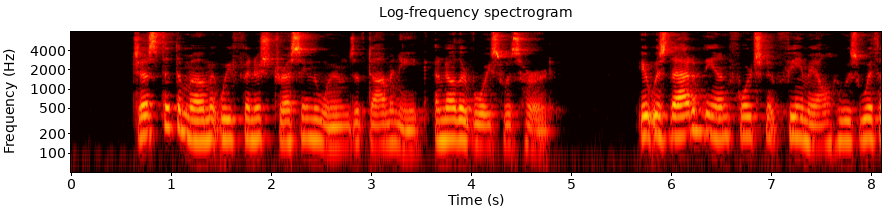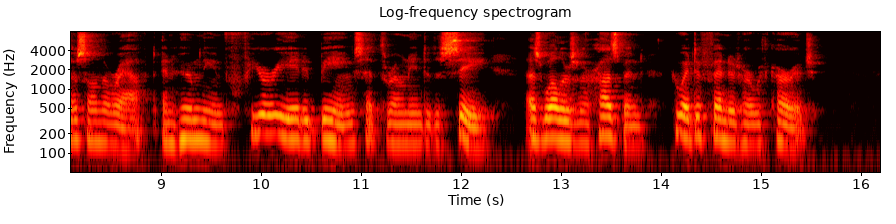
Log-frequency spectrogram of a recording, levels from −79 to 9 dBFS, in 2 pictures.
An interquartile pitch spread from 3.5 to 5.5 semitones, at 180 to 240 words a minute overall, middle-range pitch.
Yes: average, 3.9 semitones; average, 185 wpm; medium, 160 Hz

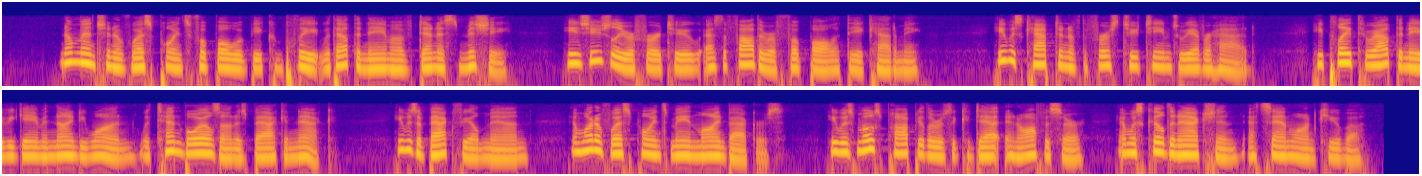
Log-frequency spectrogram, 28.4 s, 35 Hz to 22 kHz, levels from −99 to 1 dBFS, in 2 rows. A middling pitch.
Yes: medium, 145 Hz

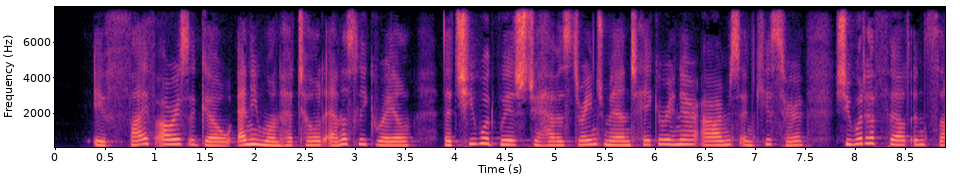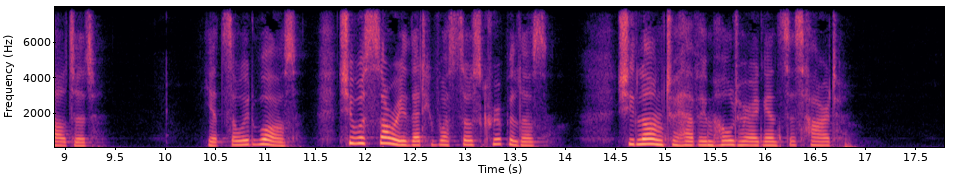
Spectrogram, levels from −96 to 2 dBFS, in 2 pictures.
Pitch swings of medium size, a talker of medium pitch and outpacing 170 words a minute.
No: average, 3.5 semitones; high, 230 Hz; average, 180 wpm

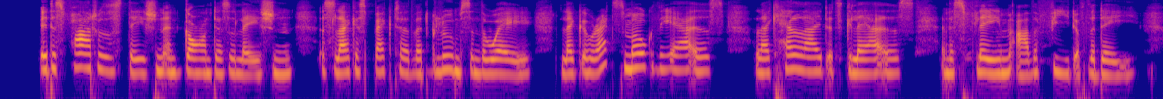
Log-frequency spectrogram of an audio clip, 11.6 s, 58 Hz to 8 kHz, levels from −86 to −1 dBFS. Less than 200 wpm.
No: fast, 205 wpm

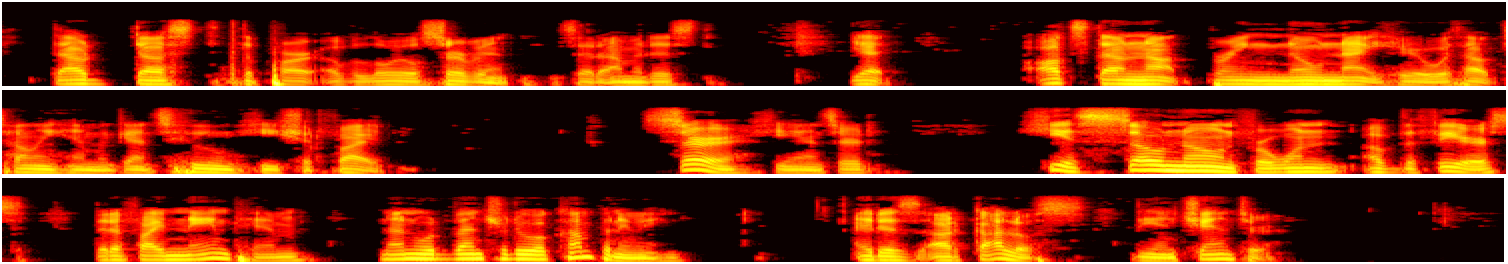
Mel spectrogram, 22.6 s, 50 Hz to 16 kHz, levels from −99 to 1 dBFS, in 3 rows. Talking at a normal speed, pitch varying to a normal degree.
Yes: average, 150 wpm; average, 4.8 semitones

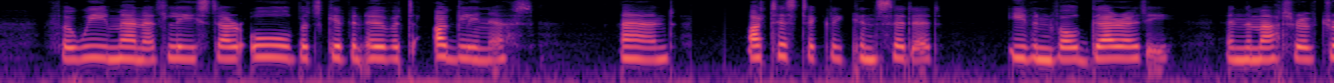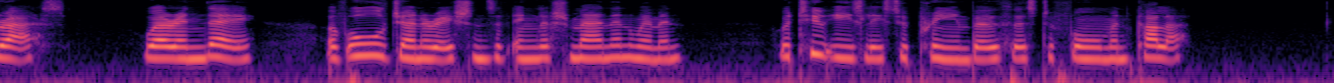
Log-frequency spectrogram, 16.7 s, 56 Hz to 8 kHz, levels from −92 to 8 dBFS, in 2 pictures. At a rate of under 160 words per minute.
Yes: average, 150 wpm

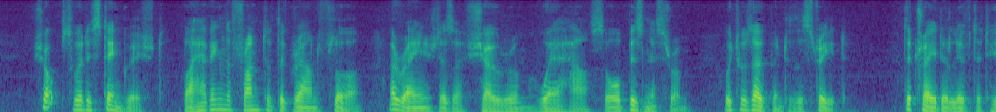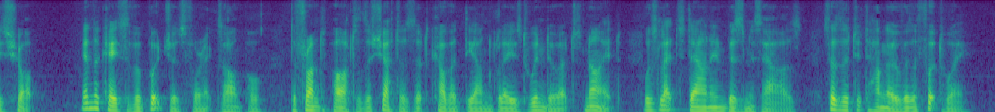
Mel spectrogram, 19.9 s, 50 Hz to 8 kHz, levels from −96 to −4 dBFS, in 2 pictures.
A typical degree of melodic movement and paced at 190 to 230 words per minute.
Yes: average, 4.9 semitones; average, 200 wpm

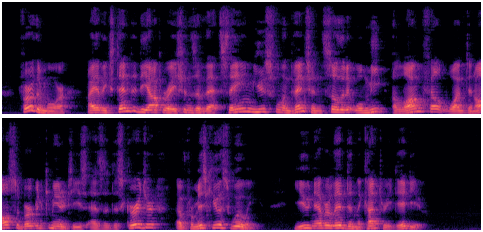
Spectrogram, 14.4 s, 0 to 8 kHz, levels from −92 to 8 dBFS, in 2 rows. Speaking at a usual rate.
Yes: average, 160 wpm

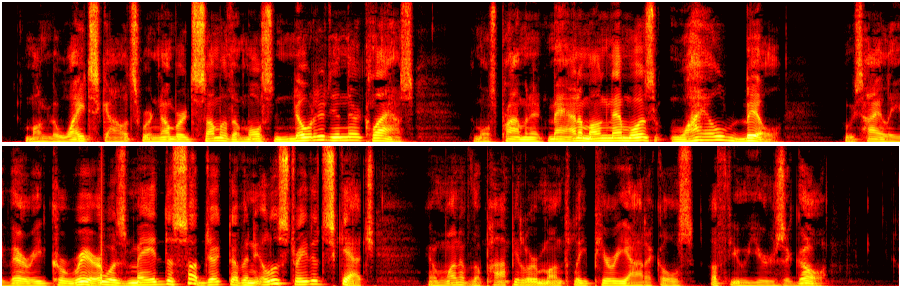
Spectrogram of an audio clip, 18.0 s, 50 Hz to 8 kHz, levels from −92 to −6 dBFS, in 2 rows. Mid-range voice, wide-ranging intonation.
No: low, 120 Hz; wide, 7.8 semitones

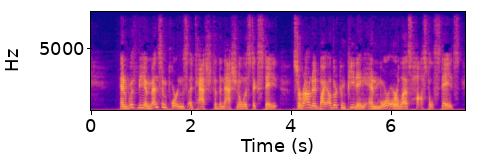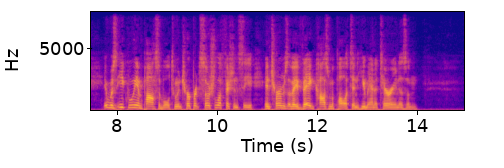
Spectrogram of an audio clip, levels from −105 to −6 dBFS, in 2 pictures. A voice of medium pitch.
Yes: medium, 160 Hz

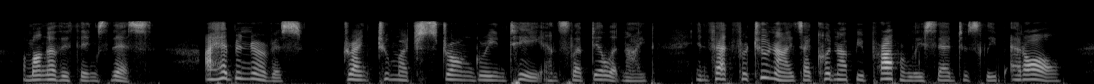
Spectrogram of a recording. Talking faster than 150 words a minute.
Yes: average, 175 wpm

